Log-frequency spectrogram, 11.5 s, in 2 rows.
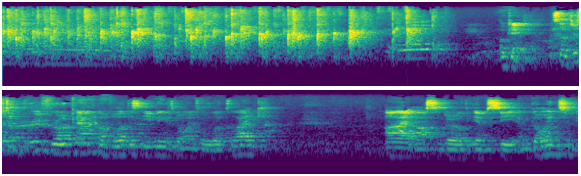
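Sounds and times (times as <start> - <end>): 
audience applause: 0.0 - 4.5
speech: 5.1 - 8.6, 9.6 - 11.5.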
